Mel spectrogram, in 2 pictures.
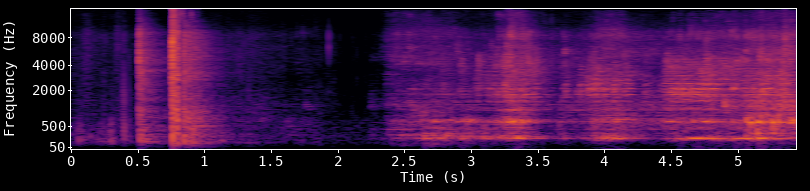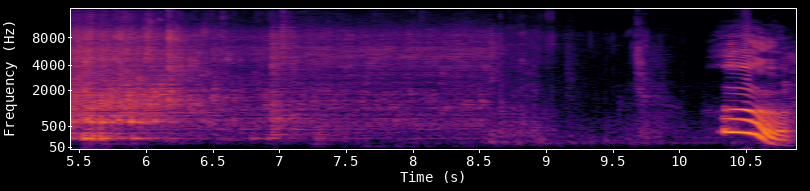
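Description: A Tushy Classic bidet toilet seat sprays water at full blast, a sustained hissing gush lasting several seconds after a couple of clicks, fading off before a brief vocal exclamation at the end.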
